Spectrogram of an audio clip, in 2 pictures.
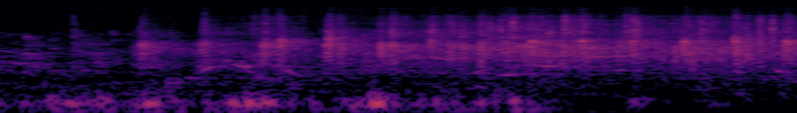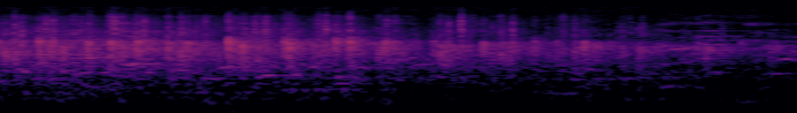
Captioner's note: applause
